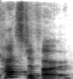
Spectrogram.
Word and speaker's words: Casterfo: Also, I want to get the pronunciation because in the audiobook she says Casterfo, but you said Casterfo. It is Casterfo.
